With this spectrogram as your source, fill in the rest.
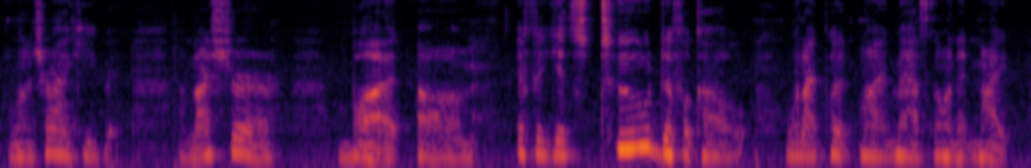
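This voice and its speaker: A woman's voice: low voice, expressive, a little slow, breathy edge. An older woman talking casually to her camera in a personal vlog, chatty and earnest, often acting out what she thought back then. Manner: chatty and earnest, retells her own past thoughts aloud. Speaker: vlogger.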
